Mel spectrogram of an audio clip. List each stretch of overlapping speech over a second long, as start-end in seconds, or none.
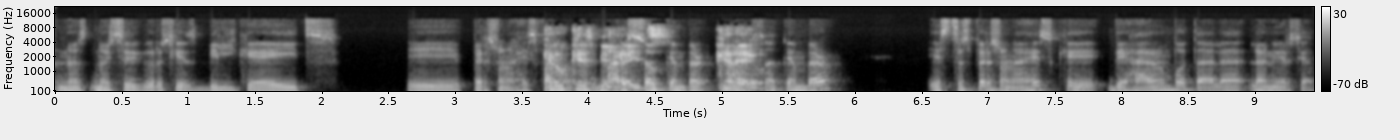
3.6-5.4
